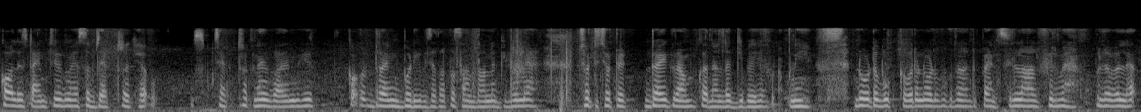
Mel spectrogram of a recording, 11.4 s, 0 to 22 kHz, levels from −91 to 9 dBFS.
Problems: constant background noise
